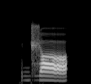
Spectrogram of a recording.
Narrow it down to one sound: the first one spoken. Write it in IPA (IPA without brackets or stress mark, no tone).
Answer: d͡ʒ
